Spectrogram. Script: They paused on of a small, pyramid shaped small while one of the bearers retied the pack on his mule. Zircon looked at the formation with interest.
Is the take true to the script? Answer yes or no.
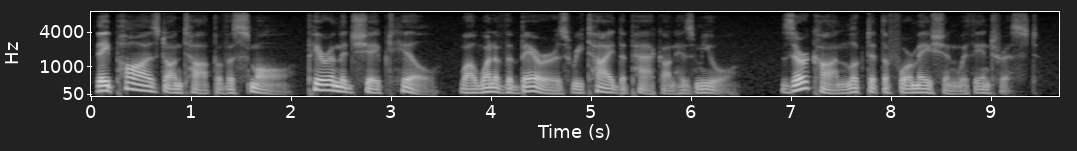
no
